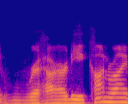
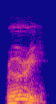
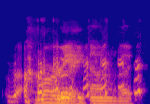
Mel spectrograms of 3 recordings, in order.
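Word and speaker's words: Ruaidhrí Conroy: guys can correct me rihardi conroy from six shooter rory rory i know it's irish rory nickname rihardi yeah ai is how this name is spelled so it's really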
